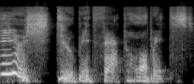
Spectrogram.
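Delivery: loud creature voice with swinging, swooping pitch. Naming a more fitting character after listing eighties superheroes: Gollum voice. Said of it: "That's more like, ... that's like a more Golem Smeagol thing".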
